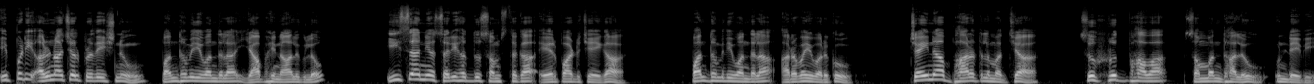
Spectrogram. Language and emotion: Telugu, neutral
